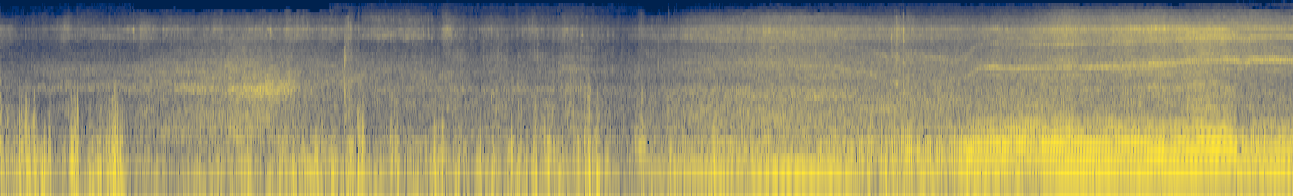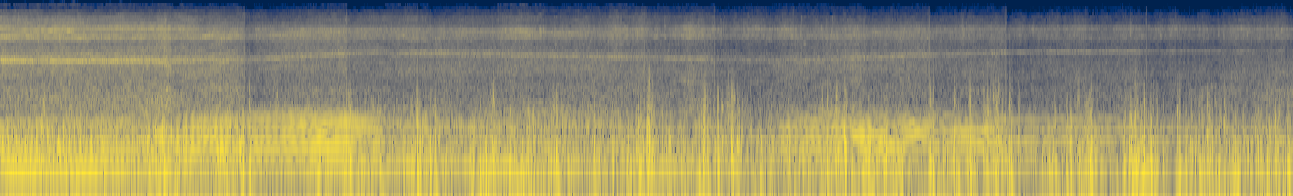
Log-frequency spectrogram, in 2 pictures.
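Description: A motor vehicle's engine accelerating, its pitch rising three times in steps like gear changes, starting about ten seconds in, over a steady low rumble and wind noise.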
